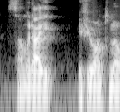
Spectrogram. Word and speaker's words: samurai: are interested in Japanese these are pronounced Yari Katana and Samurai if you want to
